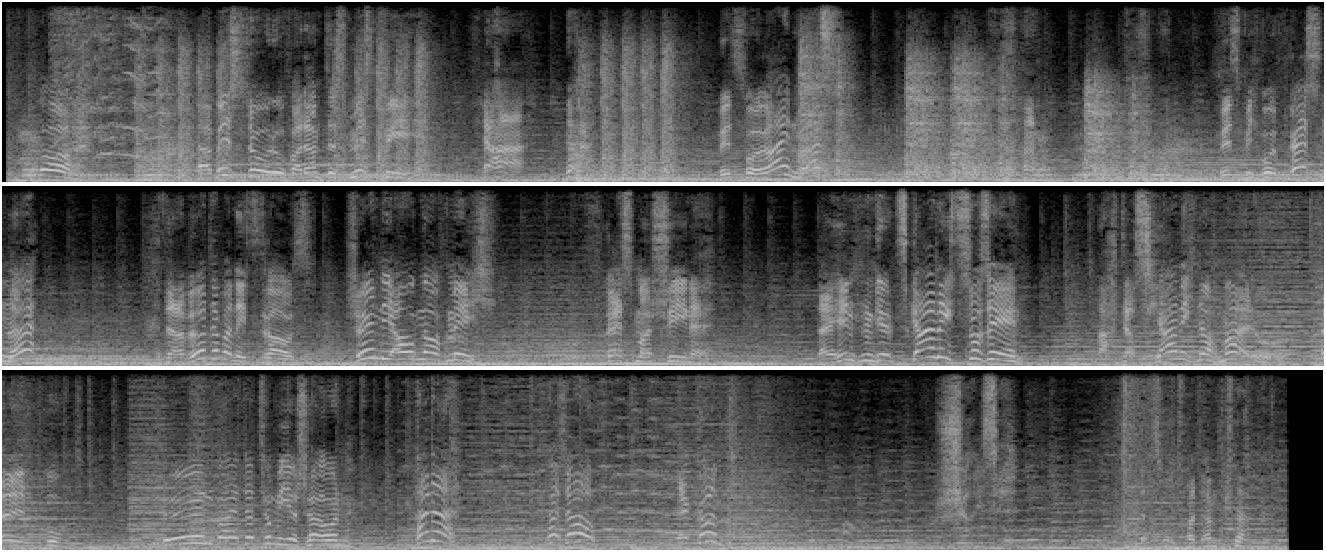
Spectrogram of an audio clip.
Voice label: Hörspiel Action

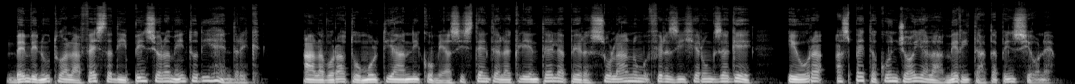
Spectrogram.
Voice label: erzahlung

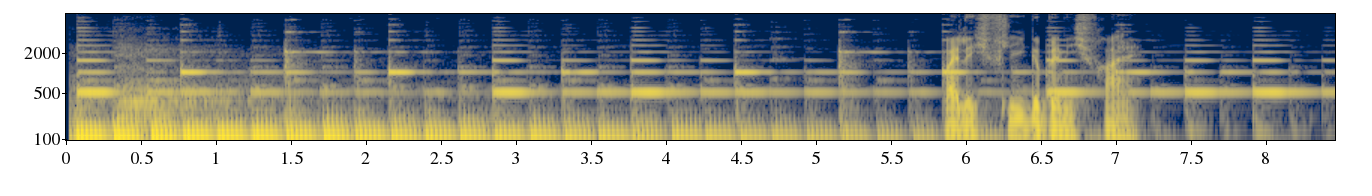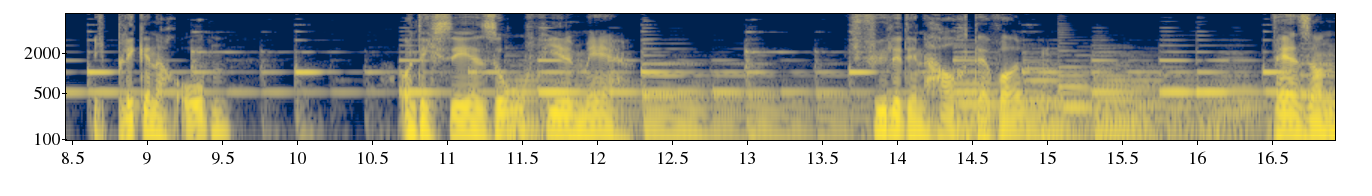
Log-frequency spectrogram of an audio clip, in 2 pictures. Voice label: doku; colours sky; Sprecher in Berlin; Muttersprache Deutsch

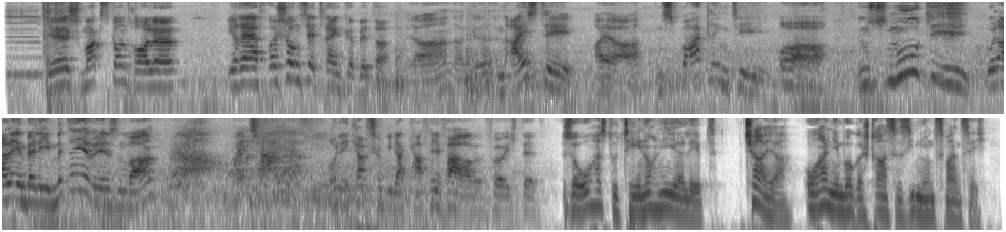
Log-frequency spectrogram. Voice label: radiospot

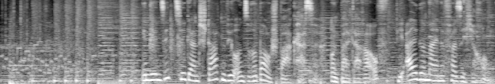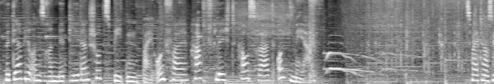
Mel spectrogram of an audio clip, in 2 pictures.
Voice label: historie imagefilm; debeka

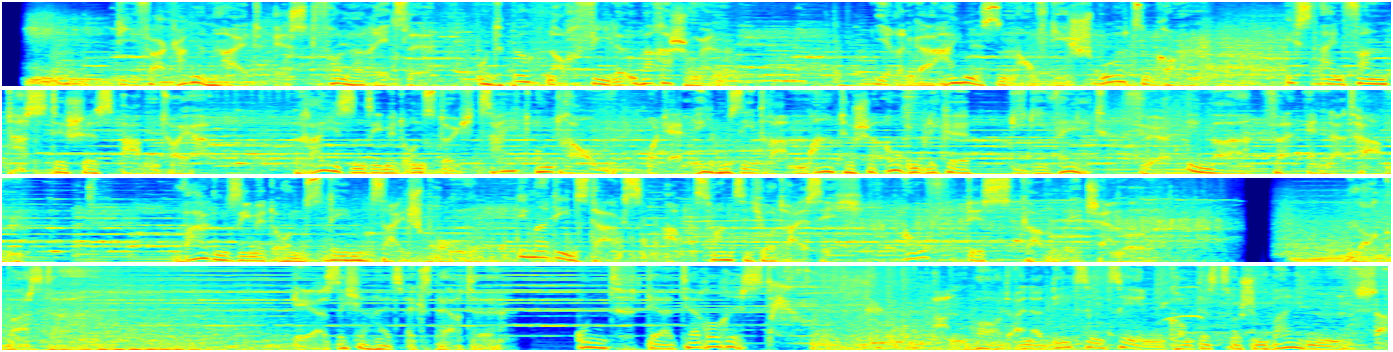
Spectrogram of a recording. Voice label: fernsehtrailer

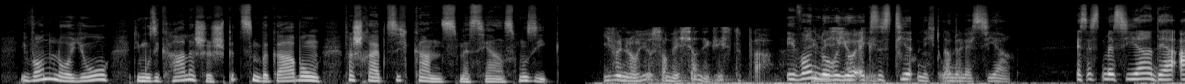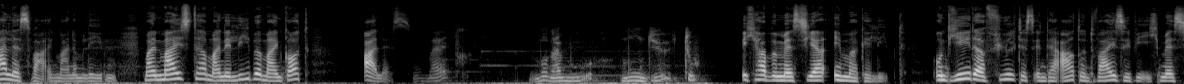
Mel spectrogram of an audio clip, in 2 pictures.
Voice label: zitatorin radiofeature; dlf; komponistenwitwen

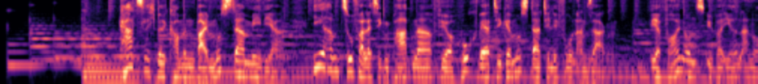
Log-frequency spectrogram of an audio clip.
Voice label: Telefonansage; Muttersprache Deutsch

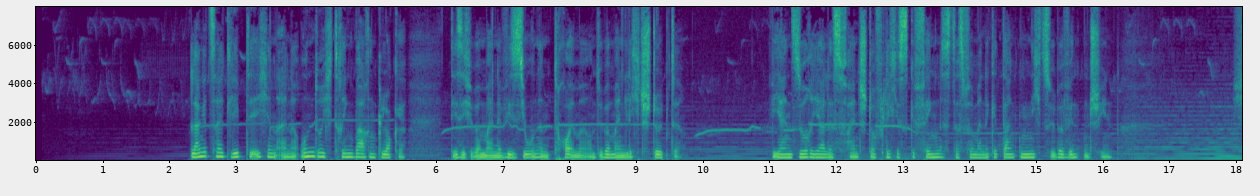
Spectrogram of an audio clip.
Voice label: voiceover erwachsen; anders gesund

